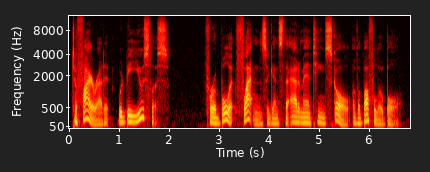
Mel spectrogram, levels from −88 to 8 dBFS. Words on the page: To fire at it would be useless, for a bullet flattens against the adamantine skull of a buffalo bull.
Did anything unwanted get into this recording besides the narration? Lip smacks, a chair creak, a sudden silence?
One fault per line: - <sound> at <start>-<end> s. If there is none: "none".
none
